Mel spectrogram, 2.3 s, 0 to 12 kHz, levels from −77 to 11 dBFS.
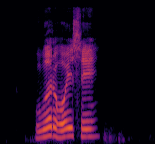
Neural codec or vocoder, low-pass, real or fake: vocoder, 22.05 kHz, 80 mel bands, WaveNeXt; 9.9 kHz; fake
